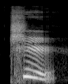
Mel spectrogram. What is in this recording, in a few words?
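"chi", Mandarin Chinese, fourth tone; pinyin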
